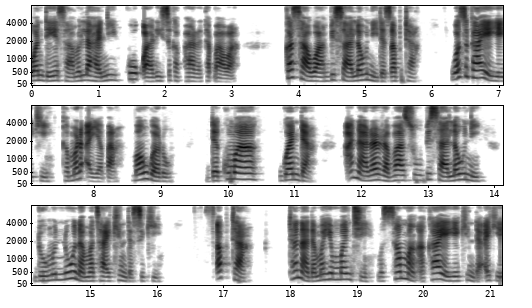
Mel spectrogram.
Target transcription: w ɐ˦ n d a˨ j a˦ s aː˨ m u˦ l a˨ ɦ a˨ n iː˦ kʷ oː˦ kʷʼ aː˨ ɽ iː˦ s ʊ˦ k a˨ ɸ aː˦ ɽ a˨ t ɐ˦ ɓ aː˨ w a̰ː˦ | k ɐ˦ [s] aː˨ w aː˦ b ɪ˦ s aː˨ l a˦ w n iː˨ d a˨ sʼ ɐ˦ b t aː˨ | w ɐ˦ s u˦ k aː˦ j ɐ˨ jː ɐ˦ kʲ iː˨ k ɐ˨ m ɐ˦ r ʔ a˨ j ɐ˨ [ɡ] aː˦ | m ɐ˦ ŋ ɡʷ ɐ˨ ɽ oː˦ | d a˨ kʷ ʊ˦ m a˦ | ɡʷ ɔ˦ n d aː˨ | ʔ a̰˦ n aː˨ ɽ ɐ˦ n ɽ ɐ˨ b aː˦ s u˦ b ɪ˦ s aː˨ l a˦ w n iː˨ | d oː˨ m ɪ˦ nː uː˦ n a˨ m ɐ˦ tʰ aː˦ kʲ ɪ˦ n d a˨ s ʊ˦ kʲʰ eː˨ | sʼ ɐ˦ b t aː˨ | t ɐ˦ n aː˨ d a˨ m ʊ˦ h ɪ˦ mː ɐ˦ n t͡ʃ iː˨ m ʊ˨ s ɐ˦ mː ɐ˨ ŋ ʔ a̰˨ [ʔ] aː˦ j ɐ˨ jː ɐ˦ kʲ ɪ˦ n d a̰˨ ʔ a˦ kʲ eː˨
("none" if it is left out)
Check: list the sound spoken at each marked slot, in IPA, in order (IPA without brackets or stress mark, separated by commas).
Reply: s, b, k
